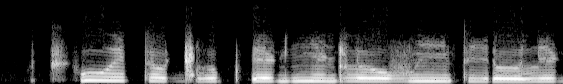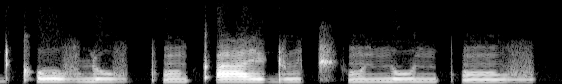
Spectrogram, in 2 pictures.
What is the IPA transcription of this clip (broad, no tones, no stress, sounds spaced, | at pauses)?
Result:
t͡ʃʼ u e̯ t ɵ ɡ͡ǁ ɵ pʼ e ɖ ŋ ĩ ɖ l ɵ o̯ v ĩ t i ɾ ɵ l i ɖ kʼ o v ɳ u v pʼ õ kʼ a e̯ ɖ ʉ t͡ʃʼ ũ n u n pʼ õ v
